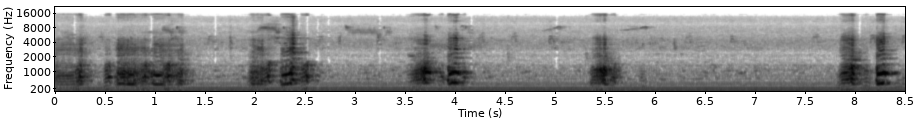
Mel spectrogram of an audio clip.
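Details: Nesting Canada geese in Charlo, Montana, April 2022, disputing incubation of the eggs; widely spaced bursts of rough honking, about one every four seconds, over a steady low hum.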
